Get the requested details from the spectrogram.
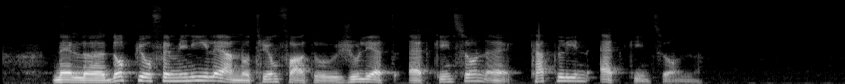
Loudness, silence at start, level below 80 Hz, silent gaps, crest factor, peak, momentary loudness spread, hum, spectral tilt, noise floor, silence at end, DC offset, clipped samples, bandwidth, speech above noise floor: -16 LUFS; 0.55 s; -52 dBFS; none; 16 dB; -2 dBFS; 14 LU; none; -9.5 dB/octave; -64 dBFS; 1.45 s; under 0.1%; under 0.1%; 10 kHz; 48 dB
